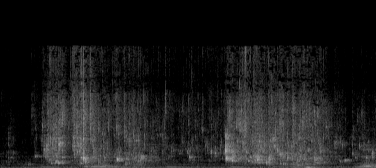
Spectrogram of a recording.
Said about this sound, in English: Hot water running down my back.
